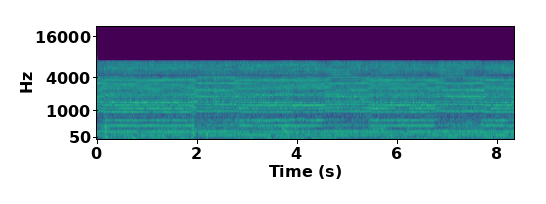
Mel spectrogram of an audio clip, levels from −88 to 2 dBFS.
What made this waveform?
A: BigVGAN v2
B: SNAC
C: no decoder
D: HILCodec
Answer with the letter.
B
